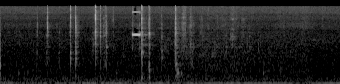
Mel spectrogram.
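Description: Faint plastic clicks and handling noise as a JST balance-lead plug is pushed into the socket of a small battery voltage checker: a few scattered clicks, the loudest near the middle, with a very short high tone at the same moment.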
